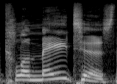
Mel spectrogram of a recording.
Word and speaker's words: Clematis: It is supposed to be called clematis. That is actually how you pronounce it.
